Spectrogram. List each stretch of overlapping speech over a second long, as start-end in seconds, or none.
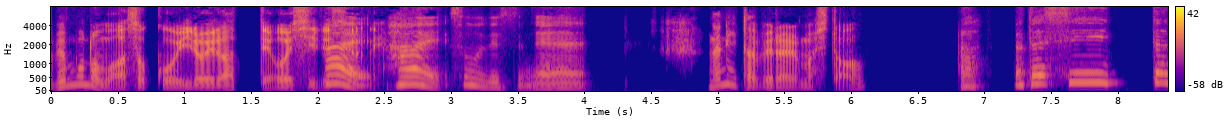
none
